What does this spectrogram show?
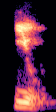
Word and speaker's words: queue: UEUE, এগুলার pronunciation হয় নাই, পুরোটার প্রনাউন্সিয়েশন কি, কিউ।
